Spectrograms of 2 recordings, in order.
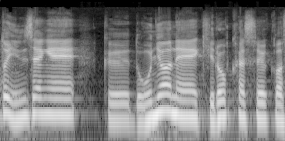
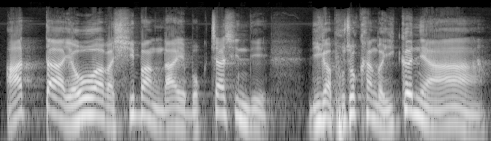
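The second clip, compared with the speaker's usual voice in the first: Jeolla dialect; 2 semitones lower than usual. Shown as a demonstration. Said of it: "이제 전라도 버전은요".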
